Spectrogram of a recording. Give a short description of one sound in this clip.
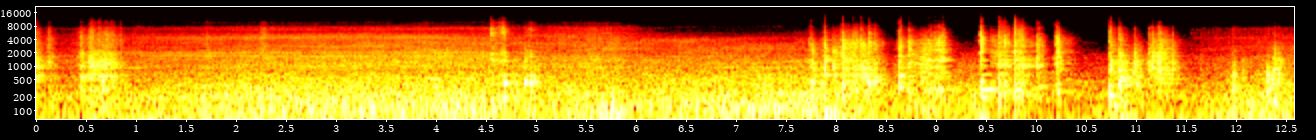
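Metal trays clatter and scrape against each other.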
